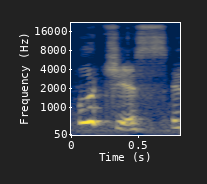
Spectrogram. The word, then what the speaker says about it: Uchis: It's by Callie Uchis, is how I've decided to pronounce the last name, because it's U-C-H-I-S, Uchis. – And it's Callie, I think it's K-A-L... – K-A-L-I.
